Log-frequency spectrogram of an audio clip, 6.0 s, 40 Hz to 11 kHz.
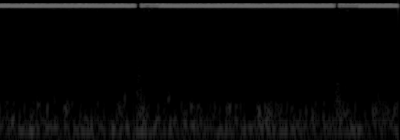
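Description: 좀방울벌레 (a small bell cricket) singing at 29 °C: a continuous, steady, high-pitched trill. It breaks off very briefly twice, about two and five seconds in.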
